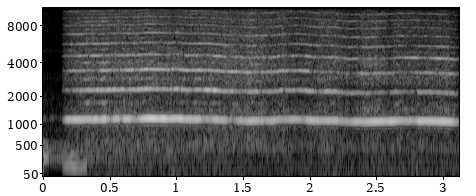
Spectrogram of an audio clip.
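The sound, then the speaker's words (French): A shared Vélib electric rental bike gives a loud, piercing squeal, a steady high-pitched screech held for about three seconds, with no voices. “Moi, ce qui me marque le plus, c'est le bruit des vélos électriques qui crissent très très fort.”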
